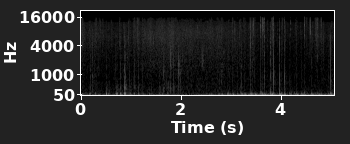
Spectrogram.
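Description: Fingertips tap quickly on a small, soft, solid rectangular pink foam sponge held in both hands. The result is a quiet, rapid, uneven patter of dull, low thuds with almost no ring, growing somewhat louder in the second half.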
